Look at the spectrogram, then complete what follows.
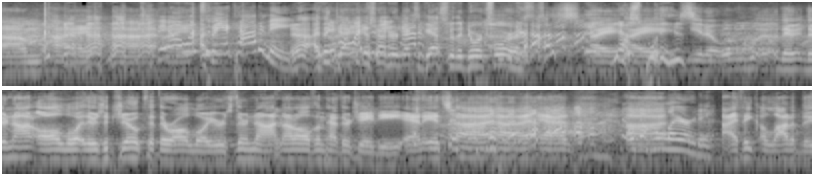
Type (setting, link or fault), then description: setting, busy venue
